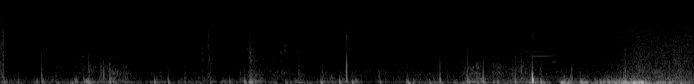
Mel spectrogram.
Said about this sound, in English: Yeah, it's pretty windy out here. Oh my goodness. And we sit up on a little bluff, so yeah, that's windy.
